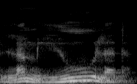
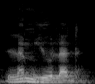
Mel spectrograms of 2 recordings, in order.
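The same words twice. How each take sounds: First: The vowel after the 'y' is stretched long. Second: The vowel after the 'y' is kept short. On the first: The speaker calls it right. "it had to be stretched up to two harakas" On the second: The speaker calls it wrong. "he skips or she skips the sound of the waw"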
